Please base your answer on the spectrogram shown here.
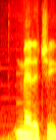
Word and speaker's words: Medici: The Queen of France, Catherine de Medici. Butchered that, whatever. It's a Medici? Medici, thank you.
